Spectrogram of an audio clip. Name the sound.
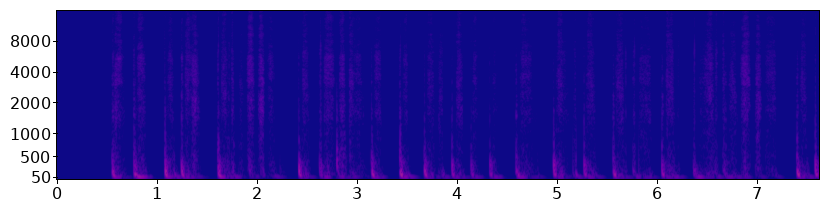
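pen writing on paper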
